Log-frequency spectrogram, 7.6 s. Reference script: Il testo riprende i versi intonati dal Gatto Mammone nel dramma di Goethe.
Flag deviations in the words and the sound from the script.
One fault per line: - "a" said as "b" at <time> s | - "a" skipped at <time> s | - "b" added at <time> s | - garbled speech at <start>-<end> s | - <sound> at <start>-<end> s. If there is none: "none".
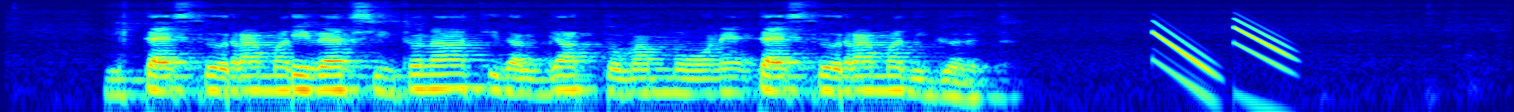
- "riprende" said as "dramma" at 1.1 s
- "nel" said as "testo" at 3.8 s
- chirp at 5.8-6.5 s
